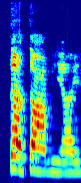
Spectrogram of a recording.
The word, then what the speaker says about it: Daddario: I can never pronounce that. Alexandra Daddario. Daddario.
